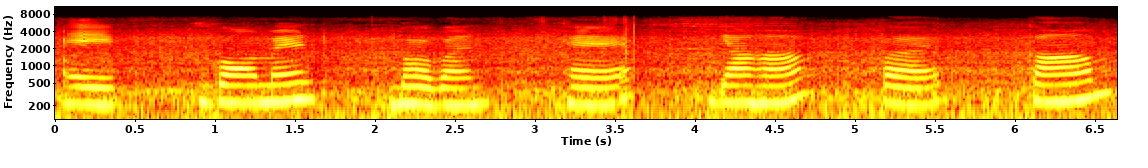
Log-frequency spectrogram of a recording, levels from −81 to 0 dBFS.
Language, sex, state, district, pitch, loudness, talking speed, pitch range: Hindi, male, Chandigarh, Chandigarh, 225 Hz, -14 LUFS, 65 wpm, 210-235 Hz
